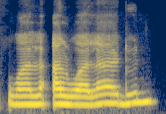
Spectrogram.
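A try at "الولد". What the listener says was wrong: al-waladu. Al-waladu, lamnya tidak panjang karena langsung masuk ke dal.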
